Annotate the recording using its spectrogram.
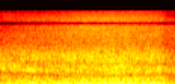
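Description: A swelling rush of noise over a deep rumble, building up and then fading out, typical of an outro whoosh sound effect.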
